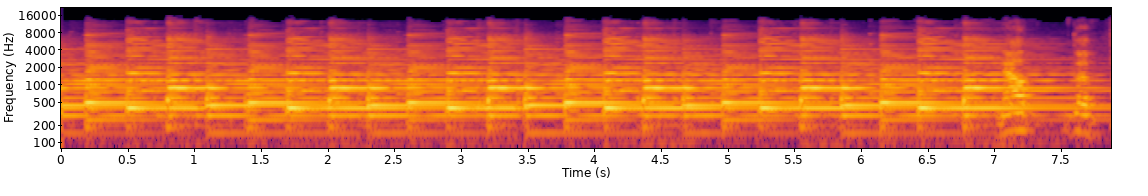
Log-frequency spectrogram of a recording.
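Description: Banjo playing a standard bluegrass forward roll, thumb, index, thumb, middle, as a steady, bright, ringing stream of plucked notes, near and alone for the full stretch.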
